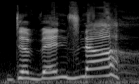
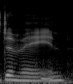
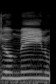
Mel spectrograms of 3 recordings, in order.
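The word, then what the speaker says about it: demesne: Uh yeah, it's pronounced domain, which drives me up a wall. I hate English, but it's French. It's Anglo French.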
